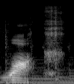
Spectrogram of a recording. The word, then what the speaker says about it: walk: Todas las palabras que tienen lk no pronuncias la L, sería walk.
